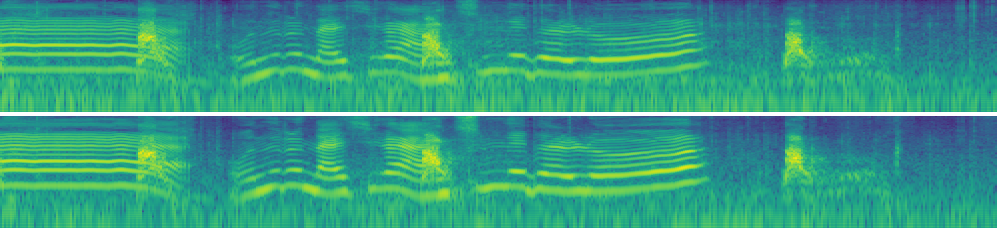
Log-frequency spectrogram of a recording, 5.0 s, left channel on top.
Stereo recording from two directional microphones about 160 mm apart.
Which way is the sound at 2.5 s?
40° right (ahead or behind).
